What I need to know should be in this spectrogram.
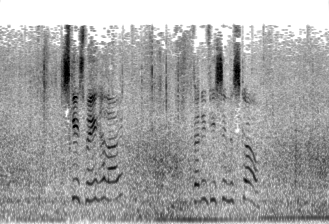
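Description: A young woman talks outdoors.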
